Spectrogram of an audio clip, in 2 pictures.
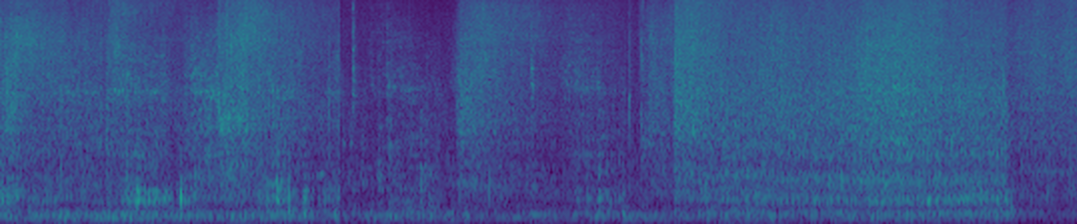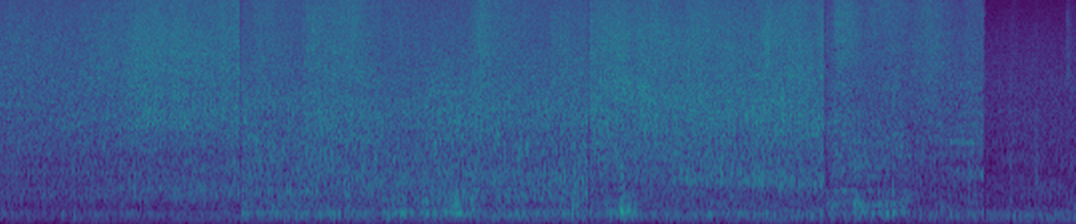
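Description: Spice paste frying in mustard oil in a large iron wok, sizzling and hissing loudly while a metal spatula stirs and scrapes it. The sizzle comes in long loud stretches and drops away suddenly near the end.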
